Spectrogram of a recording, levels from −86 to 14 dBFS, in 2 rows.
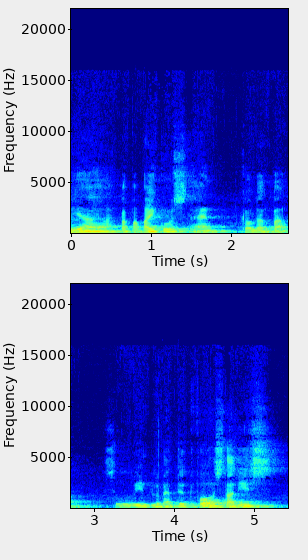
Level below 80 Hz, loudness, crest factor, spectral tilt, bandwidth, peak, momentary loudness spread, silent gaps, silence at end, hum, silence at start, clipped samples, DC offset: -54 dBFS; -28 LUFS; 16 dB; -7 dB/octave; 15.5 kHz; -10 dBFS; 11 LU; none; 0.05 s; none; 0 s; under 0.1%; under 0.1%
